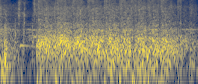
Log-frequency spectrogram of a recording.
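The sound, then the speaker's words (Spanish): A sustained burst of rapid automatic gunfire as drug traffickers shoot at each other in a neighbourhood over drug-selling corners, loud and continuous for a couple of seconds with rough, crackling texture and no voices. “Se meten bala entre ellos para quedarse con las esquinas del negocio.”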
